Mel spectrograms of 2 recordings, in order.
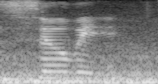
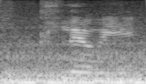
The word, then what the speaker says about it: Chloé: He always says Zoe instead of Chloe.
